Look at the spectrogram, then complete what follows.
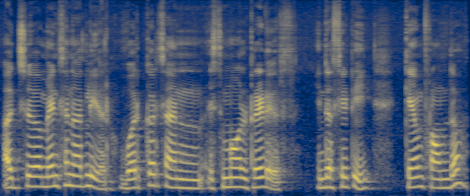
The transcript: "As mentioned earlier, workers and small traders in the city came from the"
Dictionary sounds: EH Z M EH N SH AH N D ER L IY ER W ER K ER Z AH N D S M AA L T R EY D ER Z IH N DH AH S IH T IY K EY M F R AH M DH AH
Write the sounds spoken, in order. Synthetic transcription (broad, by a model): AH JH M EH N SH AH N ER L IY ER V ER K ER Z AH N D S M AA L T R EY D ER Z IH N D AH S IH T IY K EY M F R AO M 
